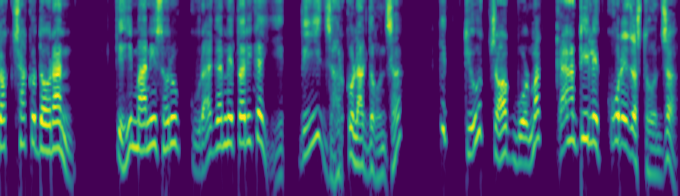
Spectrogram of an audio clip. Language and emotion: Nepali, disgusted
